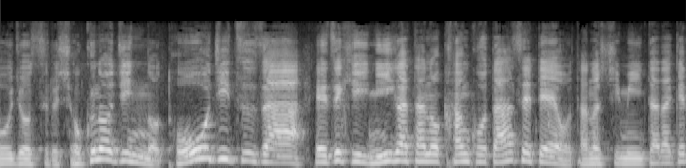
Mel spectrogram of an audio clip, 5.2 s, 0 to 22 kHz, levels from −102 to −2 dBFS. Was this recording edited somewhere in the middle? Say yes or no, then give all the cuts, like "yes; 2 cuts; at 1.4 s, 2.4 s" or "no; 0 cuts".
yes; 1 cut; at 2.3 s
